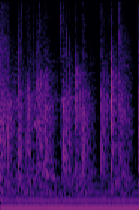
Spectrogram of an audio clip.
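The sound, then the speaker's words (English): A church audience claps together as a hand clap praise to the Lord, a steady, dense patter of many hands, a continuous crackling applause over a low electrical hum. “Let's give the Lord a hand clap praise for all the people that are here today in the house of the Lord.”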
